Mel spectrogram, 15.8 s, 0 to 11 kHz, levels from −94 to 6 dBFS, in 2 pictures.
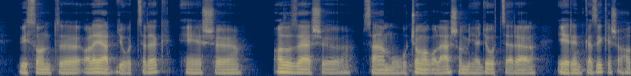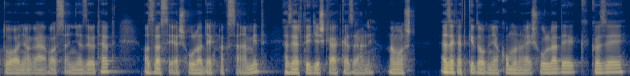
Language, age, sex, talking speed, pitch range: Hungarian, 20-39, male, 135 wpm, 95-110 Hz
